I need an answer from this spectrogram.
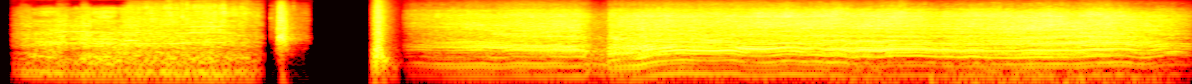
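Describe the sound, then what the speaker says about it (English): An off-road buggy with a white frame revs hard climbing a steep rocky dirt slope, its engine roaring loud and close, cutting out briefly twice before surging again in a sustained, straining whine. "The buggy with the white frame accelerated up a steep, rocky dirt slope"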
